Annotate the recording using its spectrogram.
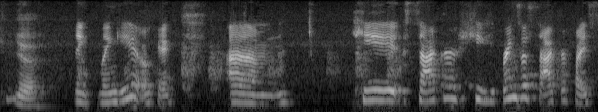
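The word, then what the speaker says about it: Lyngvi: But in your fight scene where King Lingi, Yeah, I think that's pronounced Lingi. Yeah. Lingi, okay.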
